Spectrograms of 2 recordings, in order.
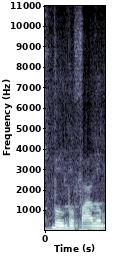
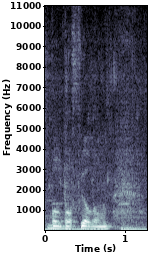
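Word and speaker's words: Bulbophyllum: film um not sure some pronounce it that's bulbofalum other as bulbofilam but basically this is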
